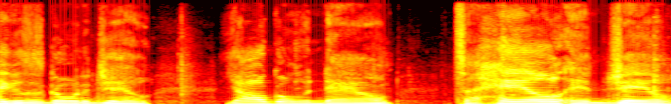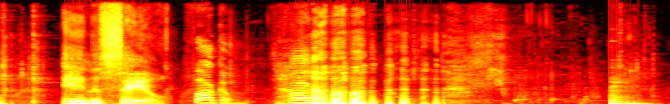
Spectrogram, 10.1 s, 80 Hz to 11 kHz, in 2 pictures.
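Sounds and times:
speech: 0.0 - 8.6
water pouring: 8.2 - 10.0.

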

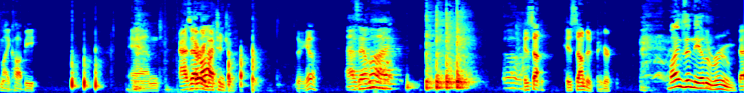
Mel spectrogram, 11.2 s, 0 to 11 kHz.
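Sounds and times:
speech: 0.0 - 0.6, 2.0 - 3.6, 4.4 - 6.2, 7.6 - 11.1
knuckles knocking on a book: 1.1 - 1.6, 6.1 - 7.2.

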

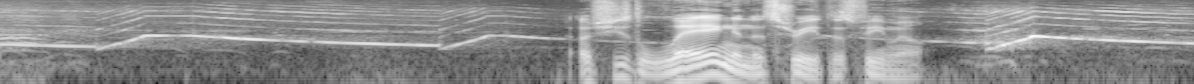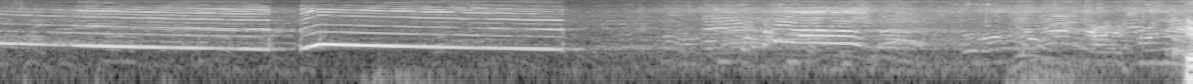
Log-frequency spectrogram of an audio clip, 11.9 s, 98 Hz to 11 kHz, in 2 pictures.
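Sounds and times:
ambulance siren wailing in descending sweeps: 0.0 - 11.9
speech: 2.9 - 4.8.

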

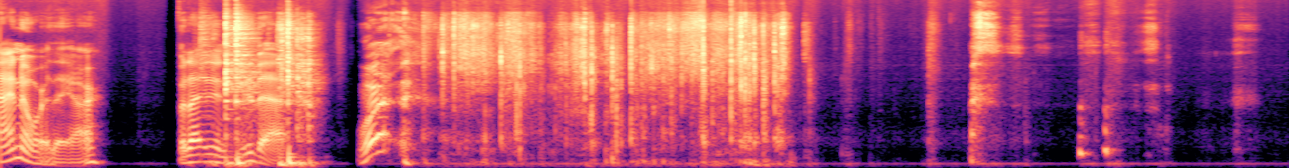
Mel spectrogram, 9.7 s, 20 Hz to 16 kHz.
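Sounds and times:
speech: 0.1 - 3.2
folded paper note from a dice box crinkling as it is opened: 1.5 - 2.4, 3.1 - 6.5.

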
